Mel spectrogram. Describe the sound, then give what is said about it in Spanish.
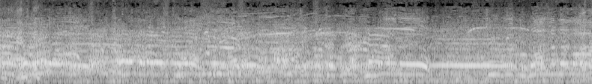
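A large stadium crowd yells and jeers insults at a player from the opposing team as he plays, a dense roar of many overlapping voices that stays loud and steady for the whole stretch, with individual shouts rising out of the din. “Pues, él estaba jugando, haciendo su chamba, pues sí, estaba en el otro equipo, pero pues que ¿para qué gritarle de esa manera?”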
